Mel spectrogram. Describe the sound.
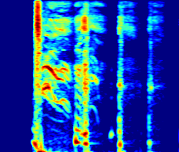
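A person lets out an exaggerated, theatrical coughing fit: about four harsh bursts in quick succession, the first drawn out and strained with a raspy voiced edge.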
